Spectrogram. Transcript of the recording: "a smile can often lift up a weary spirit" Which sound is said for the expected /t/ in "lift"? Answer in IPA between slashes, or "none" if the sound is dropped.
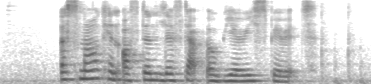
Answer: /t/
